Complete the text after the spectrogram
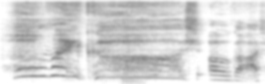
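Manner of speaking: thrilled, very high, swooping excited gush with laughing. Unboxing a nail polish and its display stand: excited, laughing.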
